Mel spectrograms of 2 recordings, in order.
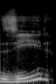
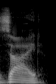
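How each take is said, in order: First: The vowel sounds like the letters E E. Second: The vowel sounds like the letters A Y. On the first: "Like like Z E E D" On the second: "as if it was spelled Z A Y D"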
